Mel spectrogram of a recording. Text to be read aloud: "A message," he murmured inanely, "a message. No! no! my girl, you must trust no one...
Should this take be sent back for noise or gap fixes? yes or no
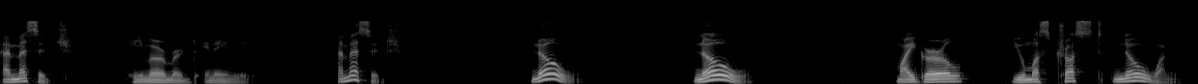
no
